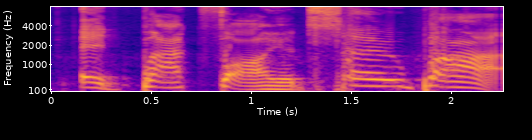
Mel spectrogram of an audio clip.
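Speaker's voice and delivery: overemphatic narrator voice, every word leaned on hard. Mocking a video narrator for stressing words too much: imitating overemphatic narration. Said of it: "He putting too much emphasis on shit".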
